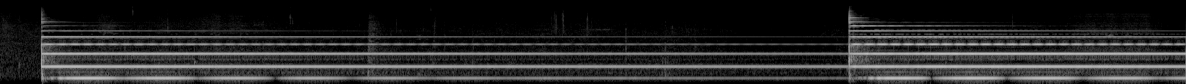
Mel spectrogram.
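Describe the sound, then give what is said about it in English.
A meditation bell is struck twice, several seconds apart. Each strike gives a clear metallic onset followed by a long, steady ringing tone with a gently pulsing low hum that slowly fades. “Please please listen to the sound of the bell.”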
